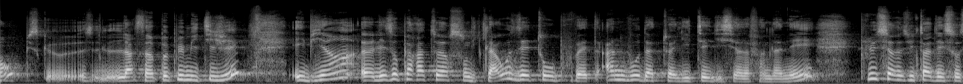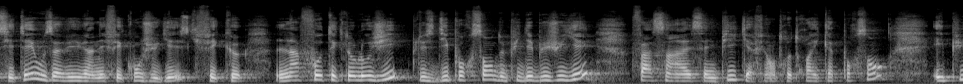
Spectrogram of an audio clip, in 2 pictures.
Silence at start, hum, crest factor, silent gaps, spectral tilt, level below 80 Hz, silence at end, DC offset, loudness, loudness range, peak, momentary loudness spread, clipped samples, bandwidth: 0 s; none; 16 dB; none; -4.5 dB/octave; -60 dBFS; 0 s; 0.2%; -18 LUFS; 3 LU; 0 dBFS; 7 LU; under 0.1%; 16 kHz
